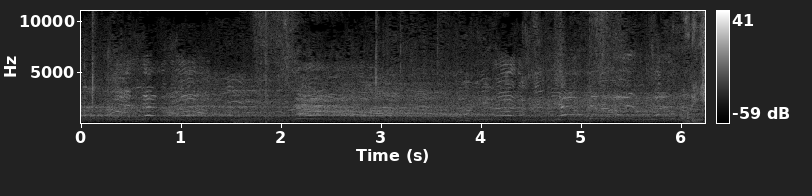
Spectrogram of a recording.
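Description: Several voices in a boxing arena shouting and calling out over one another, with a few sharp thuds of punches landing in an exchange at close range.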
